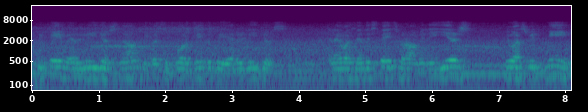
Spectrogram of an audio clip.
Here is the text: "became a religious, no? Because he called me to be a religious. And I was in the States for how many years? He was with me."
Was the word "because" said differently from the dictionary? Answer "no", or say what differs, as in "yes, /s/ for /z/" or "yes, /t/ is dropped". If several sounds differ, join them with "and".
yes, /s/ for /z/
